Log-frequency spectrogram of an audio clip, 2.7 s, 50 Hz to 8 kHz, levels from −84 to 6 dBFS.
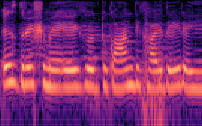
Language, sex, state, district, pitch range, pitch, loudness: Hindi, female, Jharkhand, Palamu, 235-260 Hz, 245 Hz, -14 LUFS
